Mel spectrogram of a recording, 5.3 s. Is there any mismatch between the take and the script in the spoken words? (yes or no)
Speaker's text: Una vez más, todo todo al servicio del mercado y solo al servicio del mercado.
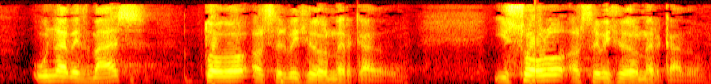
yes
